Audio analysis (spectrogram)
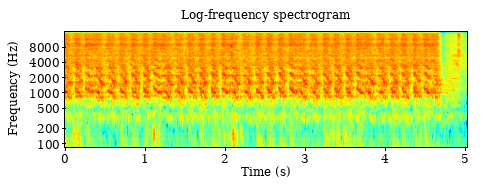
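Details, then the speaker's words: Cheap long-stored 12-valve Cummins diesel, fuel at filter and solenoid: starter cranks steadily at about three and a half beats a second for several seconds, never catches, no oil pressure shown while cranking; cranks but won't start. "It's not showing any oil pressure when we're cranking, but I might give it just a snoot of Cosby in a can and see if that does anything."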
